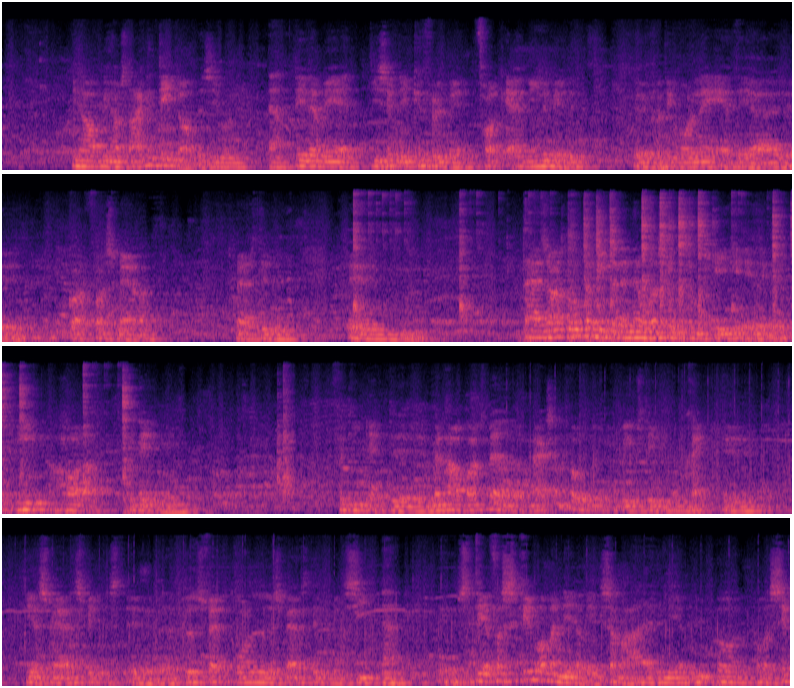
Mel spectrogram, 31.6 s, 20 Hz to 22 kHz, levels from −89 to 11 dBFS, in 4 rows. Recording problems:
off-mic speech; far
room echo; slight; dies away in 0.5 s
murmuring crowd; noticeable; throughout; 10 dB below the speech
background music; faint; throughout; 30 dB below the speech
keyboard typing; loud; from 11 to 19 s; peak 1 dB above the speech

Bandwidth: 14.5 kHz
